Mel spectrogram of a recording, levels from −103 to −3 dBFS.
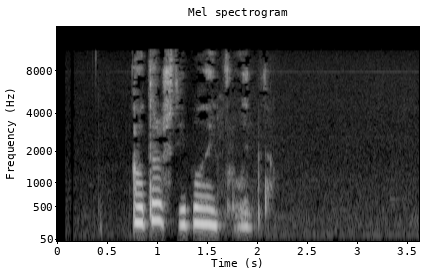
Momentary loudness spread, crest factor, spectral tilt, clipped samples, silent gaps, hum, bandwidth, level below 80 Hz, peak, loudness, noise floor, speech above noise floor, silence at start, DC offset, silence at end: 16 LU; 20 dB; -4 dB/octave; under 0.1%; none; none; 11.5 kHz; -86 dBFS; -16 dBFS; -31 LUFS; -69 dBFS; 38 dB; 0.75 s; under 0.1%; 1.5 s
